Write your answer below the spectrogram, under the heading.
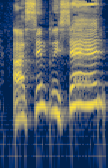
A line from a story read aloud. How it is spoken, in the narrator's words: John shouted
